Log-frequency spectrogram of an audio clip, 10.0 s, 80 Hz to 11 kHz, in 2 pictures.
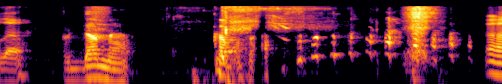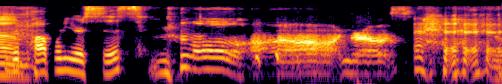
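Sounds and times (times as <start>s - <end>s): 
speech: 0.0s - 3.4s, 4.8s - 10.0s
laughter: 2.2s - 5.4s, 9.2s - 10.0s
person sneezing: 4.0s - 4.5s.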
